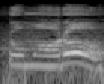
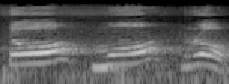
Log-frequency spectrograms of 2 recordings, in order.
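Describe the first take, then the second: First: Said in the usual way. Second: "tomorrow" slowly as टु, मा, रो; teacher sounding out "tomorrow" with clear gaps; syllable split. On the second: Shown as a demonstration. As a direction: break "tomorrow" into three separate beats. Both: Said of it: "बोल के repeat करके देखना है".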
